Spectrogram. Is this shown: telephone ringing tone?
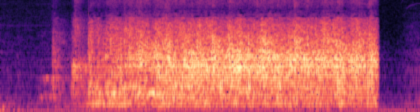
no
